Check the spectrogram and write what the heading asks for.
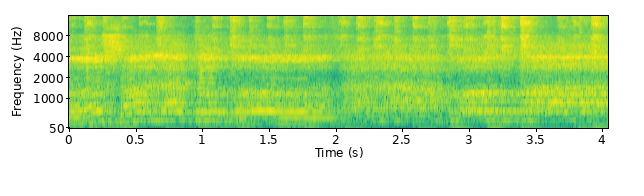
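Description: Men's voices singing a sholawat, an Arabic devotional song in praise of the Prophet Muhammad, in long held, melismatic notes over a steady low beat.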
